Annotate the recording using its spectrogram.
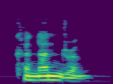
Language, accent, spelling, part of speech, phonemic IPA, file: English, US, conundrum, noun, /kəˈnʌn.dɹəm/, En-us-conundrum.ogg
- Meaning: 1. A difficult question or riddle, especially one using a play on words in the answer 2. A difficult choice or decision that must be made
